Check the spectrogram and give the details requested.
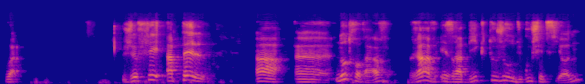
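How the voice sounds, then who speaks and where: A rabbi with a medium-pitched voice teaches a prayer text slowly and deliberately. He reads Hebrew phrases aloud and translates each one in turn.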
